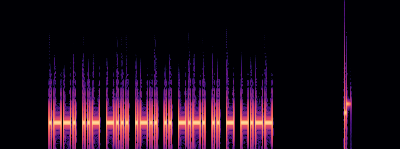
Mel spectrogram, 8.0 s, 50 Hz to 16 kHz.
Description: Morse code, heard as a keyed tone, about 25 wpm, 700 Hz. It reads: PUBLICITY
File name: Nine Letter Words - 25wpm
